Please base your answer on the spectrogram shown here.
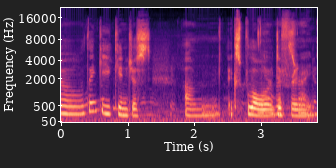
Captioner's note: laugh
